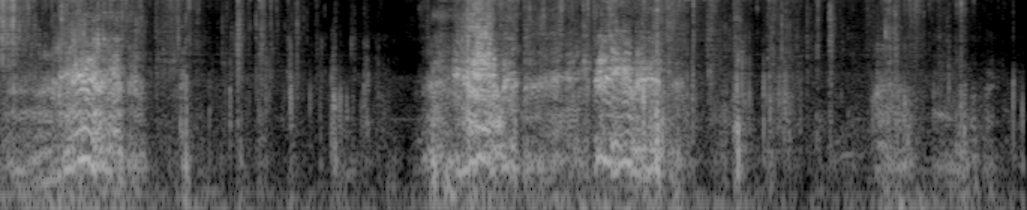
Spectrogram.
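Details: Country dog and visiting city puppy in a play fight, the city puppy seemingly afraid of the country dog; rough, harsh growling bursts at about one, four and five seconds, with quieter snarls between and indoor rustling.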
